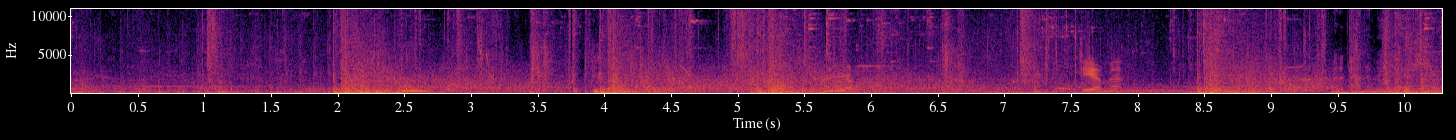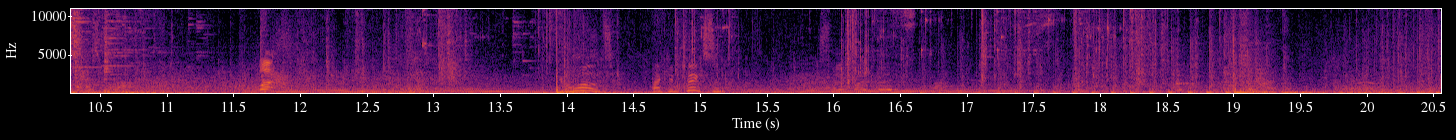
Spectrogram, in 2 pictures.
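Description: Gunfire and explosions boom and crack across a battlefield.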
